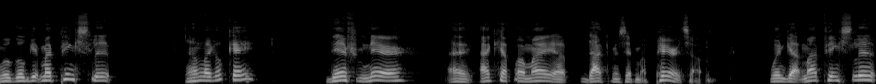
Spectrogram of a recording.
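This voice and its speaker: A man speaks at a moderate pace with a high pitch and ordinary pitch variation. The recording is very clean, with a silent background and a dry, close sound with no echo. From Bay Area, California (Richmond). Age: 60s. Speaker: lowrider car builder. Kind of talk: casual interview chat.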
